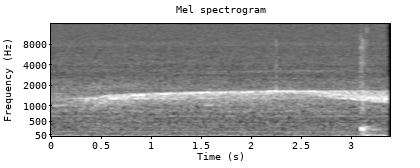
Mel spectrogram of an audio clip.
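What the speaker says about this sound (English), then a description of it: "Can you hear the sirens today?" A faint, distant siren wails steadily outdoors, with a single soft knock near the end.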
